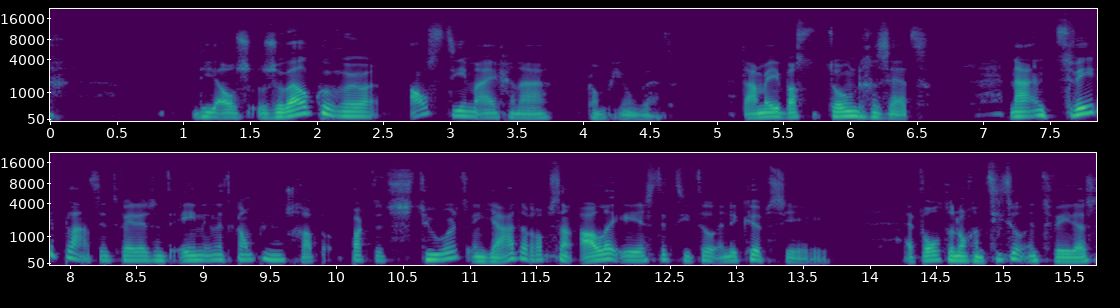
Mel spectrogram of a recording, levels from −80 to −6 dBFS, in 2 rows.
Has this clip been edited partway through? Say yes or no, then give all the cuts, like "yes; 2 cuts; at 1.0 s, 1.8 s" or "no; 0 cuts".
yes; 1 cut; at 5.1 s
